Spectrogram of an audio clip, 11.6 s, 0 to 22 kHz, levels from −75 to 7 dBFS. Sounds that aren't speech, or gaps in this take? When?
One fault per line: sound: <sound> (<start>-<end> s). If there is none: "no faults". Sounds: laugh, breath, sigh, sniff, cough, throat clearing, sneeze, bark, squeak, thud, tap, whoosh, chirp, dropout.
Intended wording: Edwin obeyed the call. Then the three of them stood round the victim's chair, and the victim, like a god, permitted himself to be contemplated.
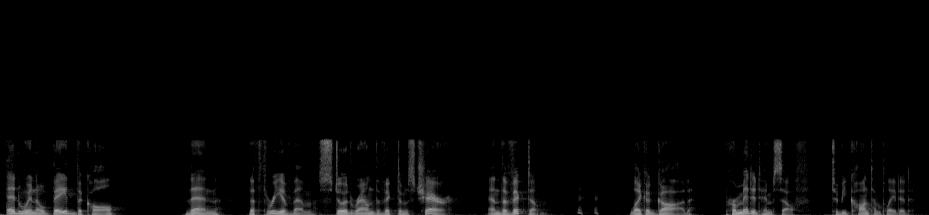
sound: laugh (7.2-7.5 s)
